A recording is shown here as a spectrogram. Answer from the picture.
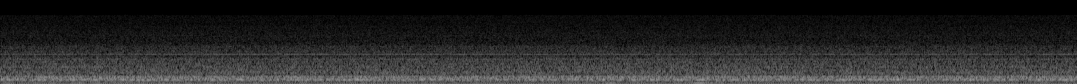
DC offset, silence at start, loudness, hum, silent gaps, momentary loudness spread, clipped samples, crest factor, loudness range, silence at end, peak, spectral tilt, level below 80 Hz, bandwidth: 0.4%; 0 s; -36 LUFS; none; none; 1 LU; under 0.1%; 12 dB; 0 LU; 0 s; -22 dBFS; -5.5 dB/octave; -50 dBFS; 11 kHz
